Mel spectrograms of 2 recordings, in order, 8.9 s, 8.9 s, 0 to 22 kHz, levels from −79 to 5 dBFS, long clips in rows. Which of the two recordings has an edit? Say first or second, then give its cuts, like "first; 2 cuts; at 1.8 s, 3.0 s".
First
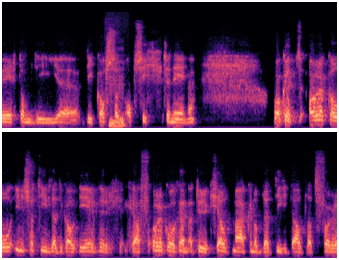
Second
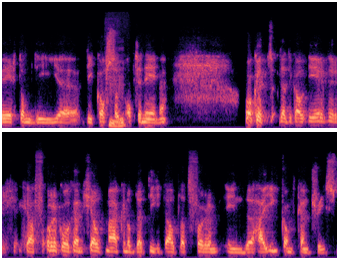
second; 3 cuts; at 1.7 s, 3.7 s, 5.5 s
